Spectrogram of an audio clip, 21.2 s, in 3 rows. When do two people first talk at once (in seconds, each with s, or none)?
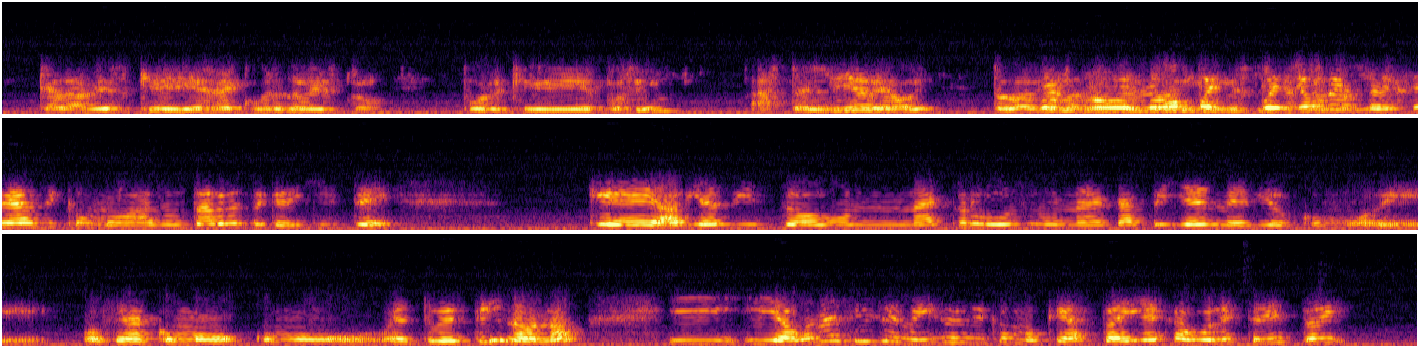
5.0 s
